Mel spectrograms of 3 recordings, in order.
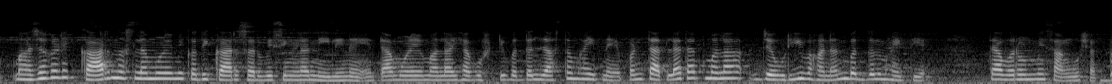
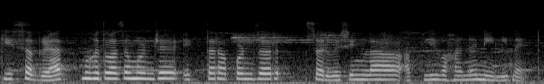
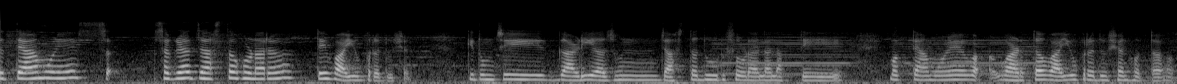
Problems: constant background noise, background conversations at intervals, low volume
